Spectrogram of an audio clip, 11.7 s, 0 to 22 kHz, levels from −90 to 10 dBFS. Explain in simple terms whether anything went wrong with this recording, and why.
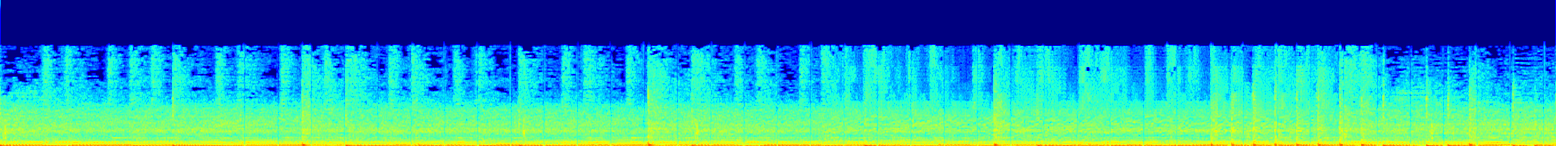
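Two things went wrong. From 1.83 s to the end, there are periodic USB or driver dropouts: four times a second, something on the computer briefly stalls the audio connection, and a sliver of sound is lost and replaced by silence. You hear it as a steady ticking whenever there's sound.

Then from 6.27 s to about 10.11 s there's a call bitrate drop. The call decided its connection had gotten worse, so it squeezed the audio into far less data. That makes the sound rougher and more muffled, with the top end dulled, until it picks back up around 10.1 s.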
